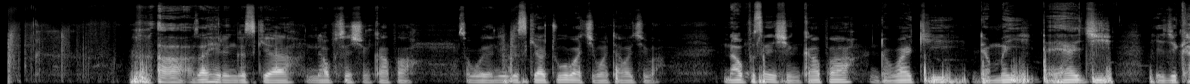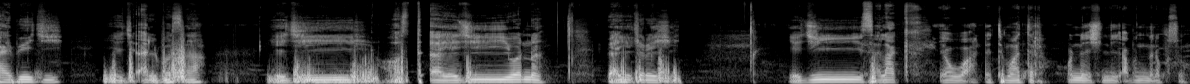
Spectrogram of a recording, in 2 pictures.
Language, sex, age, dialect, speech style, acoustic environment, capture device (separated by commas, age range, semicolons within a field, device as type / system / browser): Hausa, male, 25-34, Nigeria - Kano, focused; stressed, people talking; traffic; appliances; silence; nature, mobile / Linux / Chrome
